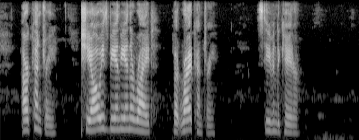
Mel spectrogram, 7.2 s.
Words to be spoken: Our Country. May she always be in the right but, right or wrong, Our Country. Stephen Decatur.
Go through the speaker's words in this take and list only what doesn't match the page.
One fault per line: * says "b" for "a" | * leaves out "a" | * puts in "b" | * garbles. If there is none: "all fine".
* leaves out "May"
* puts in "be in"
* leaves out "or wrong Our"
